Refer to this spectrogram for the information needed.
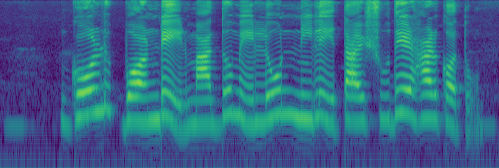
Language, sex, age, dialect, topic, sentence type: Bengali, female, 18-24, Standard Colloquial, banking, question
